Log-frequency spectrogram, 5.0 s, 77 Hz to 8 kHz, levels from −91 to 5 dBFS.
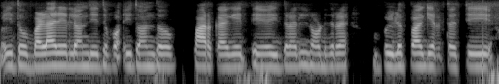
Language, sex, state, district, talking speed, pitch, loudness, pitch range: Kannada, female, Karnataka, Bellary, 145 wpm, 205 Hz, -28 LUFS, 205-210 Hz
